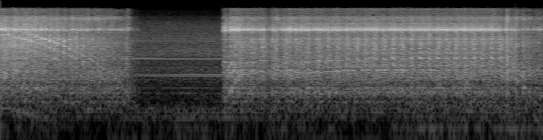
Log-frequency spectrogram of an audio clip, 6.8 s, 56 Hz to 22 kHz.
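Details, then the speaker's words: Traxxas X-Maxx 8S RTR RC truck after motor bearing replacement, drivetrain spun up; high thin rattly whine cutting out and returning, from chipped pinion and spur teeth; gear whine. "so the gears are sounding a little funny just because the chipped tooth they put a little ding put a little ding in my ding-a-ding"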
